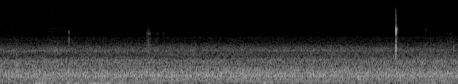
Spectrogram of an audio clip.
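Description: Steady rushing noise, with one sharp click about four seconds in from a plastic fish lip grip snapping shut on a small bass's jaw.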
